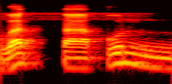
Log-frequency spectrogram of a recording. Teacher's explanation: Taknya dibaca double, ada tasdidnya.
